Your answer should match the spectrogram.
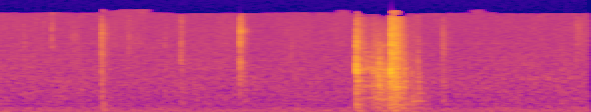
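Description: Small scissors snipping off the excess wire of a twist tie: a few faint clicks, then a louder cluster of snips about three seconds in.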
